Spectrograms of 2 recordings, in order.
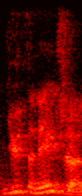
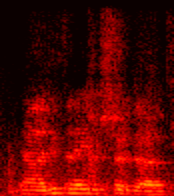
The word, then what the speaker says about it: euthanasia: And by the way, it's pronounced like youth in Asia. That's how you pronounce that word. Crazy, yeah, just like young people in Asia. That's how you pronounce it.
